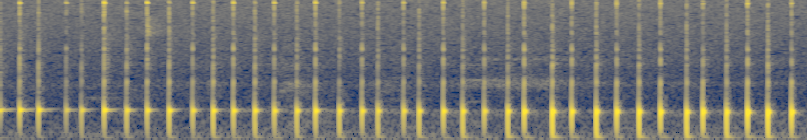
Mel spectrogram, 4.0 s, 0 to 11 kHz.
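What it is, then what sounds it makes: Glass tumbler. A hollow, empty, clear faceted glass tumbler with a textured surface is held upside down and tapped with fingernails on its base and sides. About 38 quick, clicky taps follow in a rapid, slightly uneven rhythm, each with a short glassy ring around 520 Hz. The taps are quiet and clipped, fading almost instantly.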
